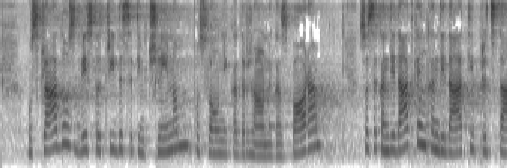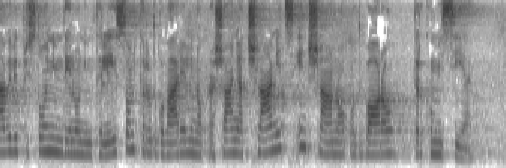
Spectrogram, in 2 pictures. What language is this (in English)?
Slovenian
